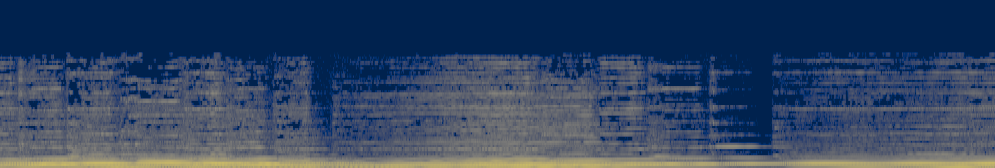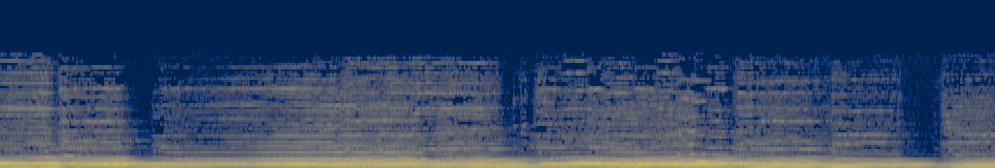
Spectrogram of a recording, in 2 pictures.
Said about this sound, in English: So, yeah, it's just like playing wine glasses, but it's the glasses that are rotating, so your fingers get to stay in the same spot. You know, it's kind of like playing wine glasses as you would play a piano almost.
